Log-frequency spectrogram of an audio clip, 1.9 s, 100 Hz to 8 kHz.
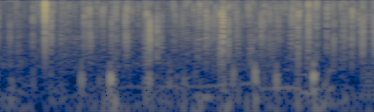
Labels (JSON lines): {"label": "biophony, cascading saw", "recorder": "SoundTrap 600 or HydroMoth"}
